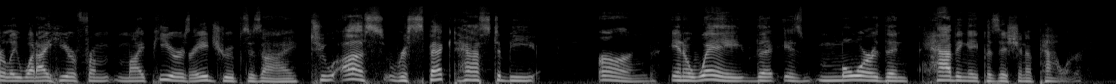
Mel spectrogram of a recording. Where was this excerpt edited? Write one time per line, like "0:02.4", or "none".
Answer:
0:01.9
0:03.0
0:06.6
0:09.1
